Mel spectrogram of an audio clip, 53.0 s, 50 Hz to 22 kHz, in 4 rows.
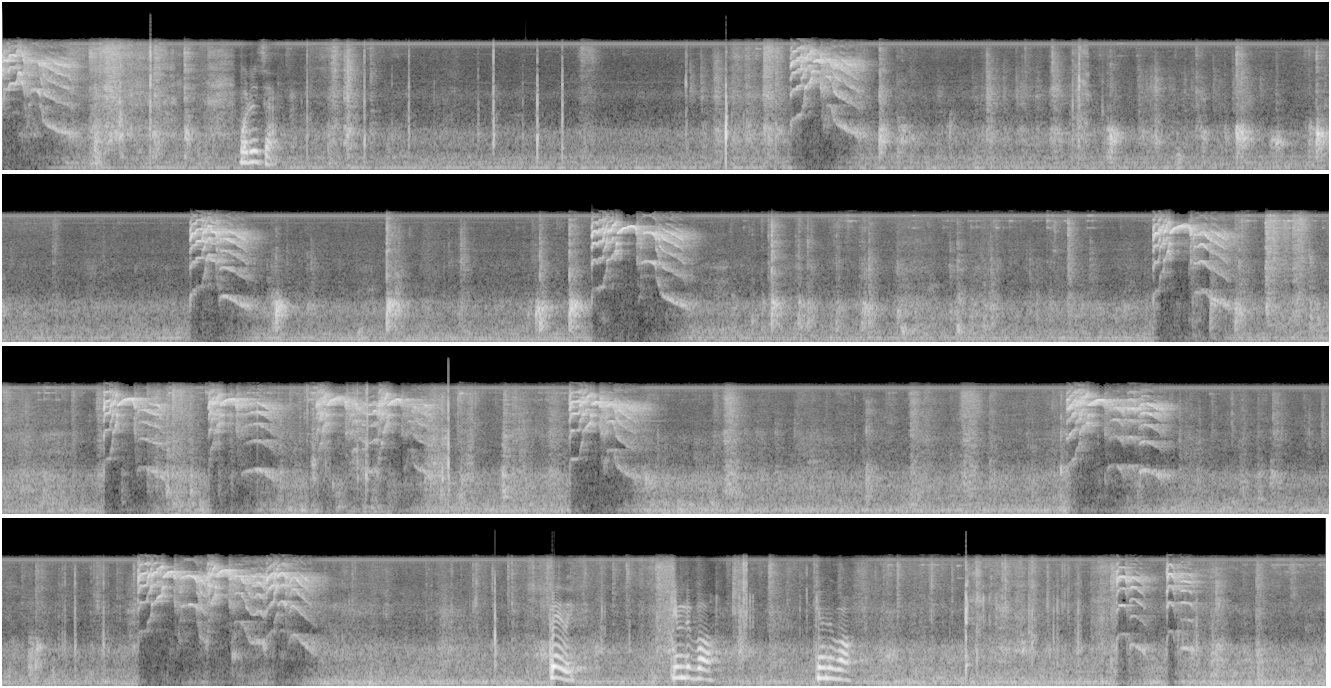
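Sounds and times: squeaky toy ball squeaks: 0.0s - 0.8s, 7.9s - 8.8s, 15.2s - 15.9s, 19.2s - 20.3s, 24.8s - 25.6s, 27.6s - 30.9s, 32.2s - 33.0s, 37.2s - 38.3s, 41.2s - 43.0s, 51.0s - 51.8s.

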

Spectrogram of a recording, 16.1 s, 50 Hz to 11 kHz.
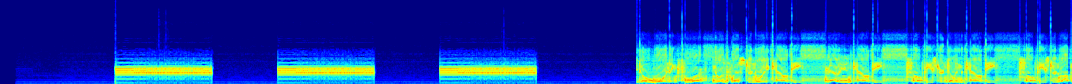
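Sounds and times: faint steady hum: 0.2s - 16.0s
buzzy digital data bursts: 1.8s - 3.2s, 4.2s - 5.7s, 6.6s - 8.1s, 9.6s - 16.0s.

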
